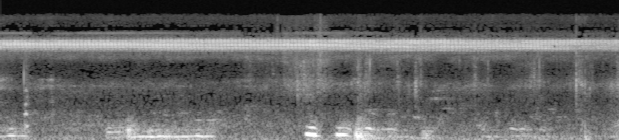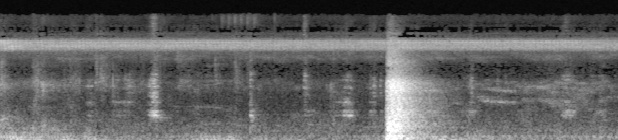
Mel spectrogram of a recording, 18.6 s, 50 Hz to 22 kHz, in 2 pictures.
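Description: Crickets chirring steadily in a high, unbroken band, with one loud thump about 15 seconds in.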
